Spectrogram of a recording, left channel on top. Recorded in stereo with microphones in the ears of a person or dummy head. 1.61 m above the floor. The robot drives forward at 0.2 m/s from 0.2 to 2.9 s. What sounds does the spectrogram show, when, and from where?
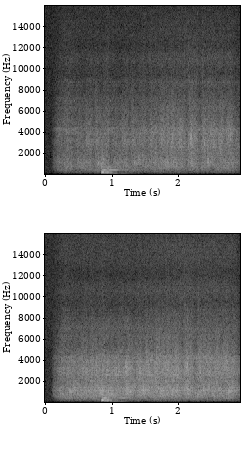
0.8 s a guitar: 45° left (ahead or behind), 9 m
